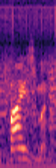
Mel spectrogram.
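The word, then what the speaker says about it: Theismann: Notre Dame's Joe Faceman even changed his name to feisman so it would rhyme with Heisman if any second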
